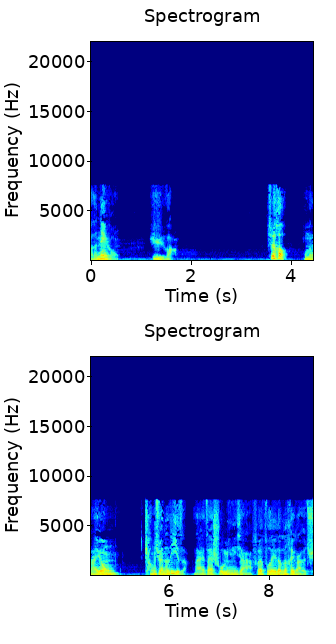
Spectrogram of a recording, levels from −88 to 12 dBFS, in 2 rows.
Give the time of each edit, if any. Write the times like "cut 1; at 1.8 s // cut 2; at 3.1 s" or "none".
none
